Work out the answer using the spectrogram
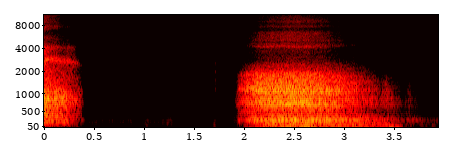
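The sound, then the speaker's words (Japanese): Deep breathing in and out. The tail of one breath fades quickly, then after a silent pause a single long, airy breath swells and slowly dies away. “いっぱい深呼吸するっすよ。せーの、吸って、吐いて、”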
